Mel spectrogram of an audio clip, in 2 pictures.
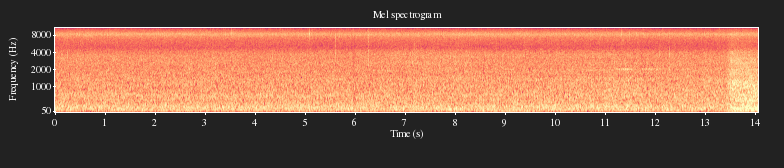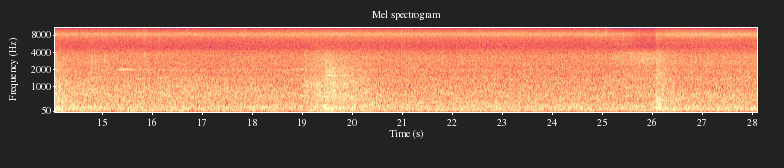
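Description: Steady rain falling on wet pavement, trees and a road, an even hiss. The hiss swells briefly louder three times: about halfway through, about two-thirds of the way through, and near the end.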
